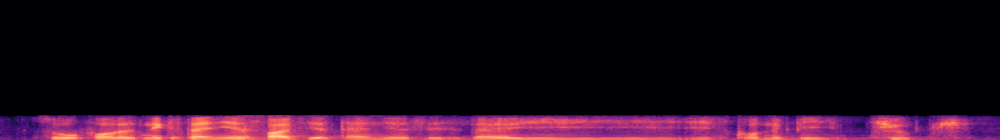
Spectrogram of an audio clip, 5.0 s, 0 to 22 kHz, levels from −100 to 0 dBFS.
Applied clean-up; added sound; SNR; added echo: neural separator model SepFormer DNS4.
